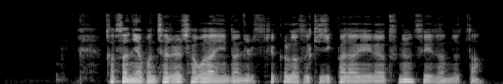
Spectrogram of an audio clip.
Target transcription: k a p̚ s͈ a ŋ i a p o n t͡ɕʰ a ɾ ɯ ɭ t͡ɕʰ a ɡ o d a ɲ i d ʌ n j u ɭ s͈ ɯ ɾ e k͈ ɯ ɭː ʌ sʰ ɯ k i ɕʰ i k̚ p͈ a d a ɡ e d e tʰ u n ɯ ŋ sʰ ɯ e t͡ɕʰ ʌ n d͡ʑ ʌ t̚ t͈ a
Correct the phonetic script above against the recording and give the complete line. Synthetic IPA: k a p̚ s͈ a ɲ i a p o n t͡ɕʰ a ɾ ɯ ɭ t͡ɕʰ a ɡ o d a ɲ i d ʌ n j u ɭ s͈ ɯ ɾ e k͈ ɯ ɭː ʌ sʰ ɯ k i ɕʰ i k̚ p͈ a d a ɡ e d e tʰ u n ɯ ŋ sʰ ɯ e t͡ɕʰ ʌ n d͡ʑ ʌ t̚ t͈ a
